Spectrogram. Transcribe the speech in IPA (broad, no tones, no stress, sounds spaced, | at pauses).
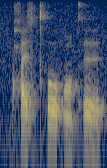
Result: ħ ɛ z kʰ o p ɔ̃ kʼ ɘ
